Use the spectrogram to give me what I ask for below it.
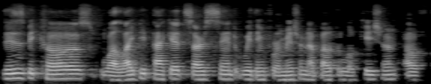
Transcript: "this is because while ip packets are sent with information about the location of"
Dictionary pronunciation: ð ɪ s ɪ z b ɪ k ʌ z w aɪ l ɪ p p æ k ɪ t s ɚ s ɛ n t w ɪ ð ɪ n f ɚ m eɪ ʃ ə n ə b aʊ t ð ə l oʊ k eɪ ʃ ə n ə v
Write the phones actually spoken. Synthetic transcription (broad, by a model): ð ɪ s ɪ z b ɪ k ʌ z w aɪ l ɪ p p æ k ɪ t s ɚ s ɛ n t w ɪ ð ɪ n f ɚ m eɪ ʃ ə n ə b aʊ t ð ə l oʊ k eɪ ʃ ə n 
